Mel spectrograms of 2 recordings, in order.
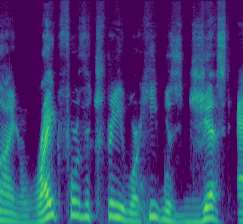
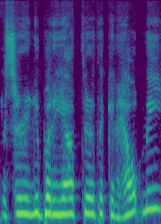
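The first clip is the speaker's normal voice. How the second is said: imitated woman's voice, higher; 8 semitones higher than usual. Retelling a story where a creature in the woods calls out: woman's voice. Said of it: "this thing says this in a woman's voice".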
